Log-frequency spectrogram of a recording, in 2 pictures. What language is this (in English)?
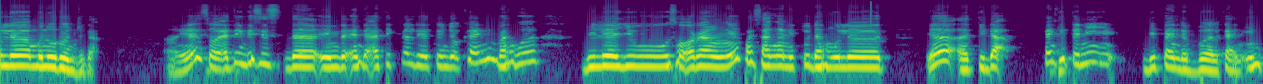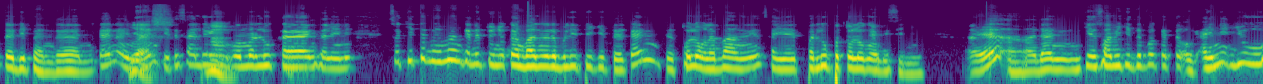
Malay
